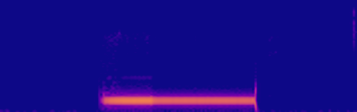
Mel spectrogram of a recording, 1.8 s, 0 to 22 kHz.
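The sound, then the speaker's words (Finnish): A single steady tone from an iPhone keypad while dialing a number sounds once, a clear mid-pitched electronic beep lasting just under a second before cutting off sharply, with no talking around it. “iPhone näppäimistä ja se piip, piip, 0407”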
